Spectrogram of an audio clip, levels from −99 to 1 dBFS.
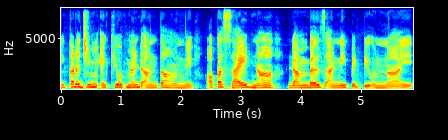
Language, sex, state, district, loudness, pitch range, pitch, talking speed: Telugu, female, Andhra Pradesh, Sri Satya Sai, -17 LUFS, 185-225 Hz, 205 Hz, 120 wpm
